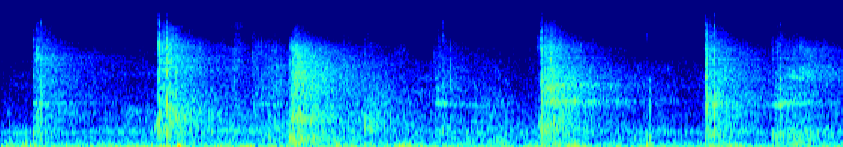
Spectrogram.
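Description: Badminton rackets striking a shuttlecock in a rally, beginning with the serve: sharp, faint hits about every second and a half, each with a short echo from the hall.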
